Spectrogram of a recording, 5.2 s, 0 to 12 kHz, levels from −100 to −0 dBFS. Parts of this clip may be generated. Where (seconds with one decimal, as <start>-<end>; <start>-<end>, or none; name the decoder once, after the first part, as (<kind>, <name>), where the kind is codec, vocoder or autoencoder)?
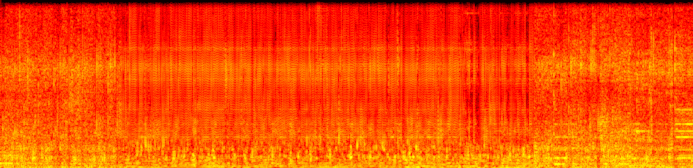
0.9-4.0 (vocoder, BigVGAN v2)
